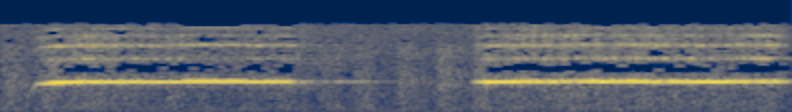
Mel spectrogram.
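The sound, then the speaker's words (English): A steam train chugging slowly up the side of a mountain sounds two long, steady whistle blasts separated by a short gap, over a continuous low rumble of the engine. It is loud, with no voices. “And so, as the train chugs slowly up the side of the mountain, we find in the engine the driver and fireman hard at work.”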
